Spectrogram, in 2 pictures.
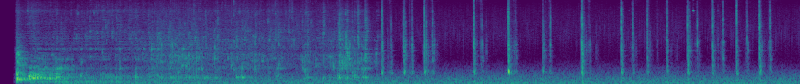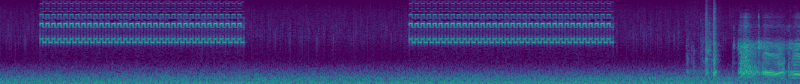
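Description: A telephone ringing twice, each ring a trilling electronic tone about two seconds long with a short pause between. Before it comes a crackling noise and then a run of sharp clicks, and a voice comes in right at the end.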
